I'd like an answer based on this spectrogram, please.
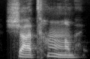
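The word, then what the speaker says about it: שטם: Satam. Even though in ancient Hebrew it's pronounced shatam because uh when we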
